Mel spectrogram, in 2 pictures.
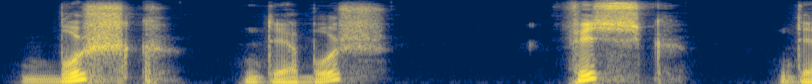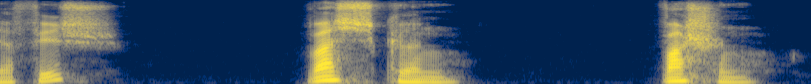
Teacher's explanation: Insbesondere auch vor einem K geht das S in Richtung sch.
